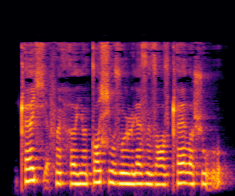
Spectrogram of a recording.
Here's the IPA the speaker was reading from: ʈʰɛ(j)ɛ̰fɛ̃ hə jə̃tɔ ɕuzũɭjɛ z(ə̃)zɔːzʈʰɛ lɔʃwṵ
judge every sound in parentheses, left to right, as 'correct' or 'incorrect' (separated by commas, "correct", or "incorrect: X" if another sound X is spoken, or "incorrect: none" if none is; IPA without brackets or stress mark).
incorrect: ç, correct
